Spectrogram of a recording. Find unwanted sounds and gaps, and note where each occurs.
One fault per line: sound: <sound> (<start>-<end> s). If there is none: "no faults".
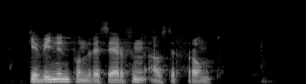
no faults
